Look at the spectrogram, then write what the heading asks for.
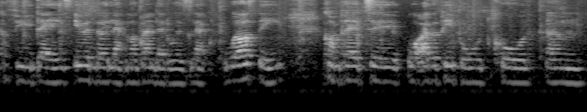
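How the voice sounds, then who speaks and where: Guest: Ugandan-born woman in her 30s, soft, hesitant, low voice, roomy distant recording. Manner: soft-spoken, hesitant, many fillers. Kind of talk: casual storytelling. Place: living room, sitting on a sofa. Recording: echoey room, far from mic, faint hiss.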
